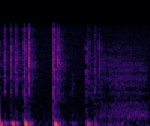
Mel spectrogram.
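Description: A quick run of short, sharp clicks and taps on computer controls, most of them in the first second, then only faint background hiss.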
